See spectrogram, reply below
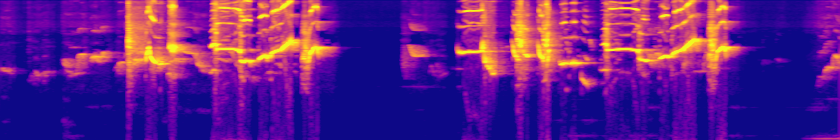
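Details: Oriental magpie-robin singing in fighting mode: two long, loud bursts of varied high whistles, rising slurs and crackling rapid notes, with quieter whistled notes before and a silent gap between bursts.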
